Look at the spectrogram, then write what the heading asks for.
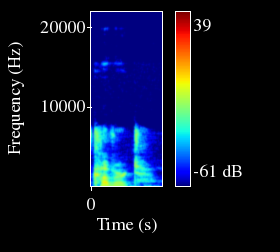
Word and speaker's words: covert: This word covert, English pronunciation. American would be covert.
